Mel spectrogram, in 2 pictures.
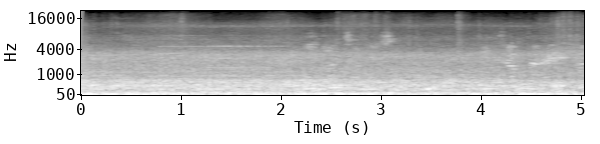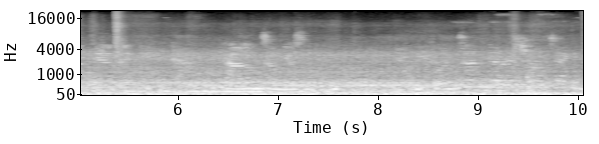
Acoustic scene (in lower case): bus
